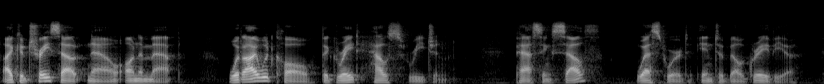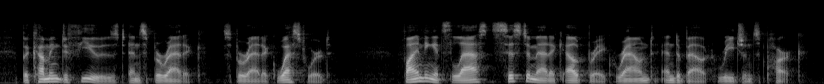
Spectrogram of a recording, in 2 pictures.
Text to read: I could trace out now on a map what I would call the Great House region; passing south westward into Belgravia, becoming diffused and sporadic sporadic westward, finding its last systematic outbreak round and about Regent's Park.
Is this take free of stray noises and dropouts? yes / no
yes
